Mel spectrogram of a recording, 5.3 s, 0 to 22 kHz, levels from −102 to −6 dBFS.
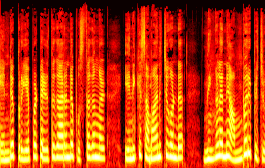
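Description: Damaged data in a compressed stream hits this speech clip at 0.83 s, after "എൻ്റെ പ്രിയപ്പെട്ട", and from 2.97 to 3.01 s, after "പുസ്തകങ്ങൾ എനിക്ക്". Corrupted bytes make the decoder misread frames and lose sync until it finds the next frame header, producing brief blips.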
